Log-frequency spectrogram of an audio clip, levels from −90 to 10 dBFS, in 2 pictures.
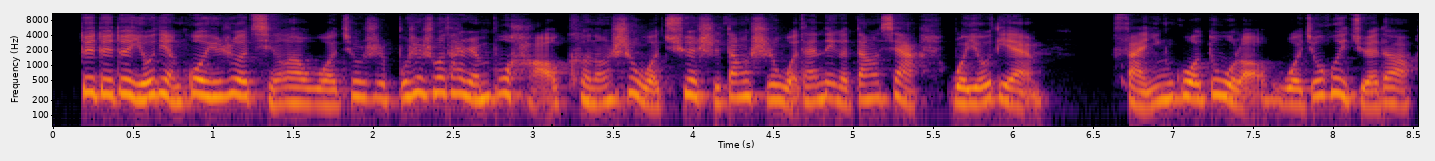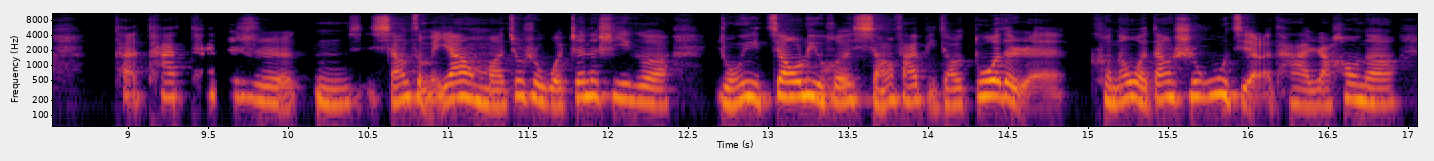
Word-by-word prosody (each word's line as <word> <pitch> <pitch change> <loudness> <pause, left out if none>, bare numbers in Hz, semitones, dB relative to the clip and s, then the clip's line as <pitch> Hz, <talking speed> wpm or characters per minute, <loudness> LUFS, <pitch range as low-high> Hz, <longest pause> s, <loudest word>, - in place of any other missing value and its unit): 对 290 -1 +3
对 270 -1 +4
对， 270 -2 +4
有 225 +2 +7
点 265 -6 +3
过 260 +2 +5
于 235 - +4
热 255 -1 +4
情 215 -8 -4
了， 180 -1 -1
我 170 -1 -2
就 235 +8 -2
是 225 -1 -6
不 210 +2 -3
是 280 - +4
说 285 +2 +1
他 275 -2 +1
人 225 0 +3
不 270 +2 -1
好， 260 -7 -4
可 185 +2 -3
能 180 +4 -2
是 240 +7 -1
我 - - +1
确 260 -3 +1
实 200 -7 -3
当 230 +4 0
时 225 -4 -2
我 195 - 0
在 195 0 -4
那 225 - -1
个 175 - -3
当 215 +5 -3
下 235 +3 -2 0.2
我 180 -2 +3
有 180 +5 +2
点 185 -8 -1 0.5
反 145 - 0
应 210 +3 +1
过 230 -1 +3
度 240 -2 +2
了， - - -1 0.2
我 170 -1 +2
就 250 +3 -1
会 270 -3 +2
觉 155 -9 -2
得 175 -3 -3 0.4
他 - - -8
他 235 0 -6
他 230 - -22 0.3
这 240 - -11
是， 190 -4 -5
嗯， 175 0 -4
想 215 -1 -2
怎 240 +1 -1
么 250 - -4
样 225 +1 +2
吗？ 160 -4 -1
就 245 +9 -1
是 235 - 0
我 165 -5 -1
真 235 +8 +1
的 245 - +3
是 240 0 -3
一 215 - -1
个 180 -4 -3 0.3
容 180 +6 0
易 235 - +6
焦 235 +2 +4
虑 245 -2 +7
和 190 -1 -1
想 205 -2 0
法 200 -2 -3
比 - - -11
较 170 -1 -5
多 245 +8 +4
的 230 - +2
人， - - -7
可 195 - -6
能 190 +5 -1
我 230 - +1
当 220 +2 0
时 240 +1 0
误 255 +2 +3
解 240 - -2
了 - - -8
他， 170 -2 -8
然 165 - -5
后 215 +4 -4
呢， 175 -2 -2
220 Hz, 315 characters per minute, -22 LUFS, 185-240 Hz, 0.5 s, 有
